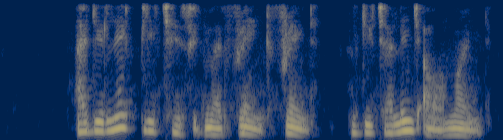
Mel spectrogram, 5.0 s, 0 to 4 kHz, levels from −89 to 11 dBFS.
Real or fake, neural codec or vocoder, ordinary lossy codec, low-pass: fake; codec, 16 kHz, 4.8 kbps, FACodec; none; 3.6 kHz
